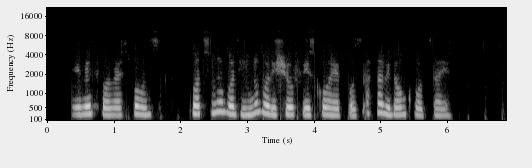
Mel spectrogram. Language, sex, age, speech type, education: Nigerian Pidgin, female, 15-29, spontaneous, tertiary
